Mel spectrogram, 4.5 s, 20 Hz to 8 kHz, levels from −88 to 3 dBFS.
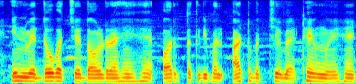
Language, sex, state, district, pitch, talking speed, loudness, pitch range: Hindi, male, Bihar, Saharsa, 130 Hz, 175 wpm, -18 LUFS, 125-135 Hz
